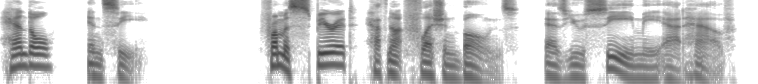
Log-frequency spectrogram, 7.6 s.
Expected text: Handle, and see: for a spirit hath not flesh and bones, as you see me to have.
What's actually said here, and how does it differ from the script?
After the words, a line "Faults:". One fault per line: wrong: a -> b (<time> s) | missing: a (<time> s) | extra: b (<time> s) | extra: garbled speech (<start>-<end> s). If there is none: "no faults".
Handle, and see: from a spirit hath not flesh and bones, as you see me at have.
Faults:
wrong: for -> from (2.6 s)
wrong: to -> at (6.6 s)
